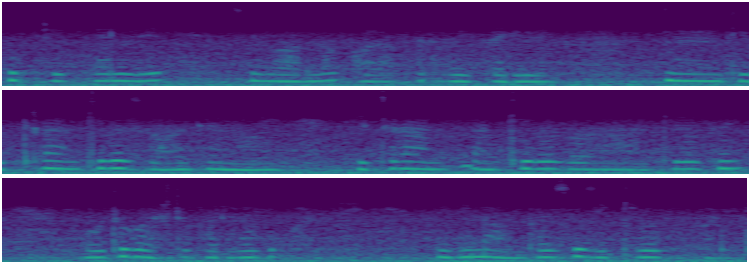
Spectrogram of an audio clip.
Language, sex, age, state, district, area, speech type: Odia, female, 18-30, Odisha, Sundergarh, urban, spontaneous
